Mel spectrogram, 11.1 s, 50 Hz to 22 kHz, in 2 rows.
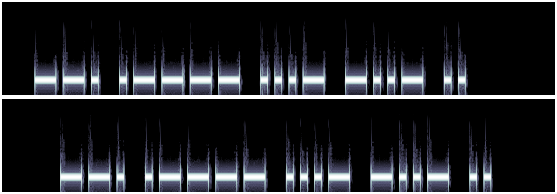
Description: Morse code, heard as a keyed tone, about 17 wpm, 700 Hz. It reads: G1VXI G1VXI
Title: DXCC-100 Call Signs - 5 Characters - Repeated 3x - 17wpm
